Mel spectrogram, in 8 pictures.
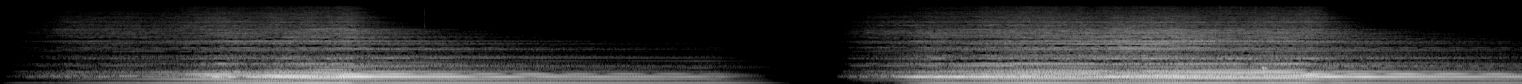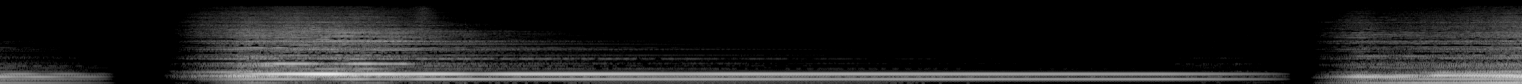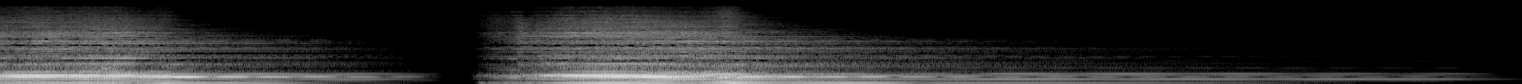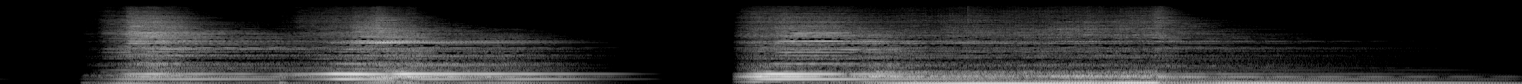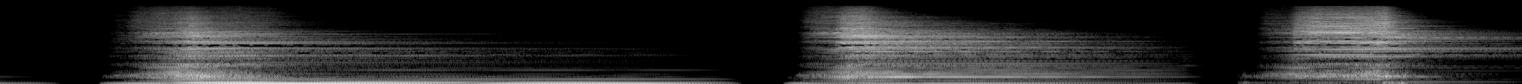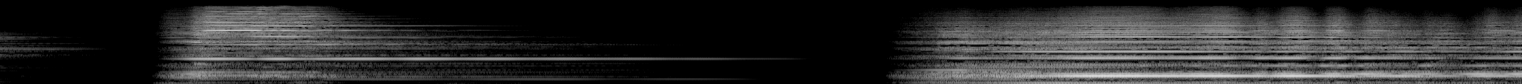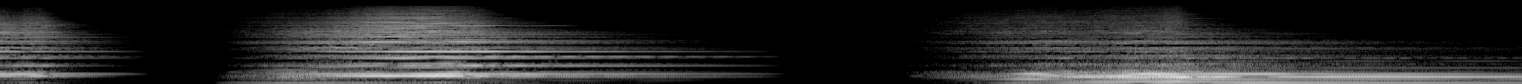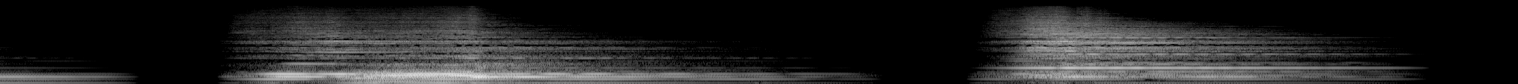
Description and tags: Cinematic Cymbal Screams 1
Scary cymbal-played-with-bow-sounds (Part 1)
cymbal, scream, drama, spooky, fear, horror, scary, suspense, effect, bow, movie, sfx, fx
